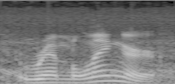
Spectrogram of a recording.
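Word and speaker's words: Remlinger: in for the giants mike rimlinger is the new pitcher accent on the second syllable says the green book mike rimlinger left-hander that when the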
